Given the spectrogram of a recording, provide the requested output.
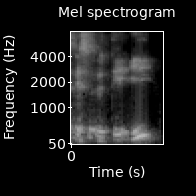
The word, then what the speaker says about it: SETI: C'est SETI, comme ça se prononce, SETI, @home.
